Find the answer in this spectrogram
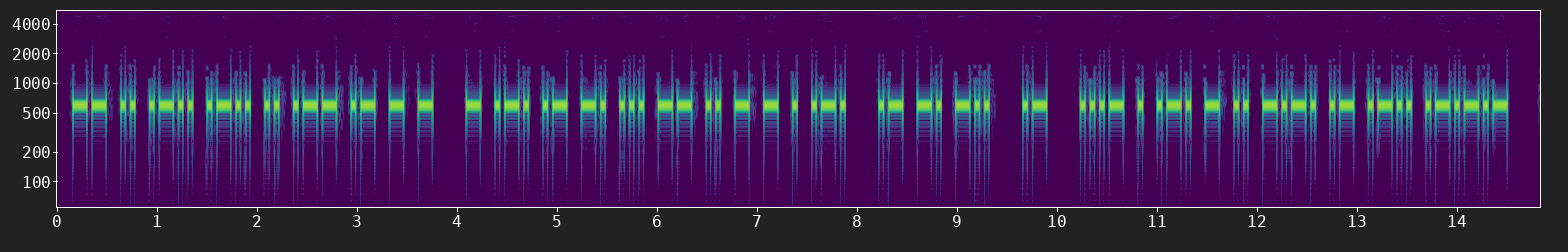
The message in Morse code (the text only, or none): MILLIWATT TRANSMITTER AND A VERTICAL.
